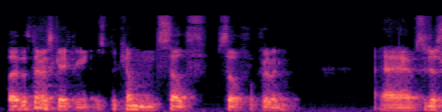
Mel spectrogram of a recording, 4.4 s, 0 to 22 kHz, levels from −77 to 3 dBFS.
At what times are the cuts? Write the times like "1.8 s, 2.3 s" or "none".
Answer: none

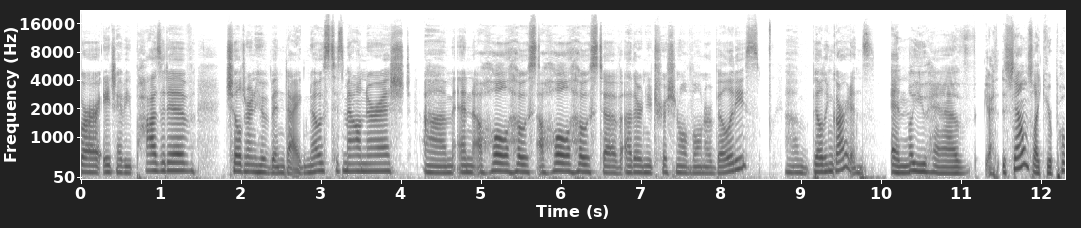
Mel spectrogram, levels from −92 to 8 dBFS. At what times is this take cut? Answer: 4.2 s, 5.7 s, 10.3 s

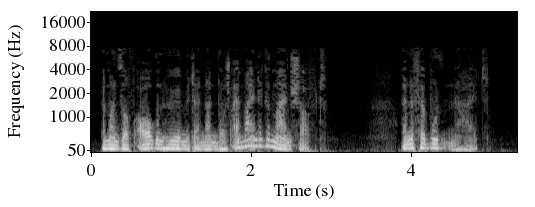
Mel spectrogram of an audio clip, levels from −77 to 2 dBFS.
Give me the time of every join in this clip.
1.7 s

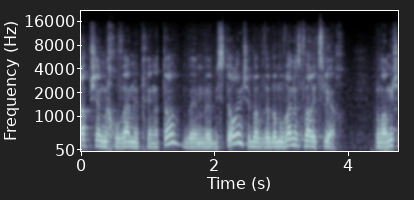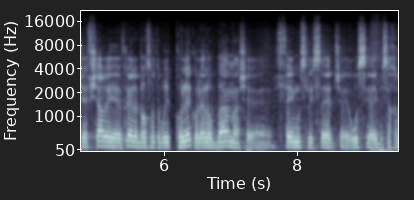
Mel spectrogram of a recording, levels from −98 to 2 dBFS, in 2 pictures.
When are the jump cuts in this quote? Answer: 2.0 s, 3.3 s, 4.7 s, 5.4 s, 6.1 s, 6.4 s

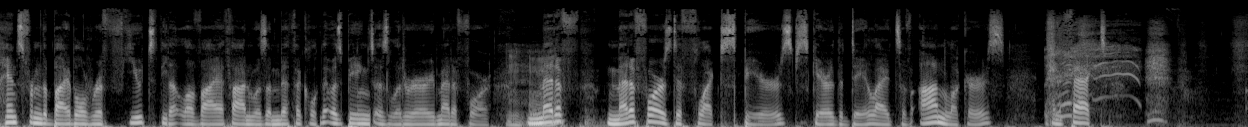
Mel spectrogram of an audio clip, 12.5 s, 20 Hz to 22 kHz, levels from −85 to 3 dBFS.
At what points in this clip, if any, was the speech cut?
1.7 s, 3.2 s, 3.7 s, 6.7 s, 8.0 s

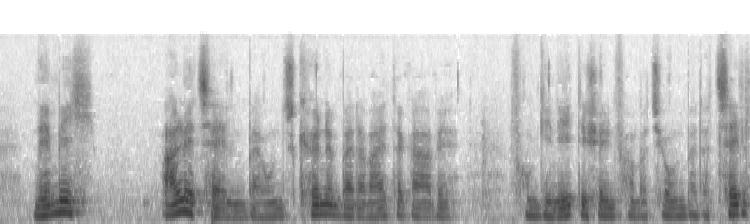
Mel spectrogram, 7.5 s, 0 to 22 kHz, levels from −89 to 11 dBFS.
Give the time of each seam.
1.5 s

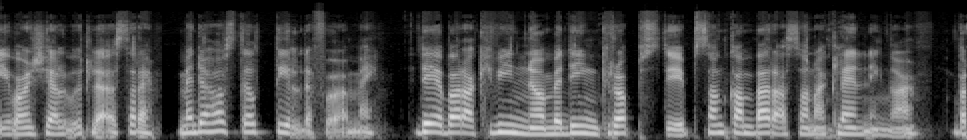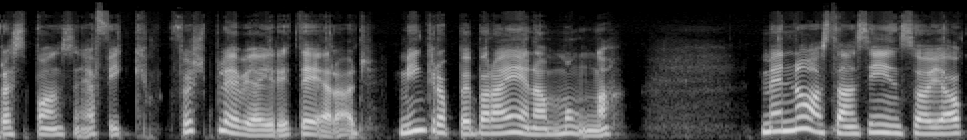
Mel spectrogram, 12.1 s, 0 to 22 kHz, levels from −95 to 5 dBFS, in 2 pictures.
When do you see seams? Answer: 1.0 s, 2.5 s, 5.8 s, 7.0 s, 8.4 s

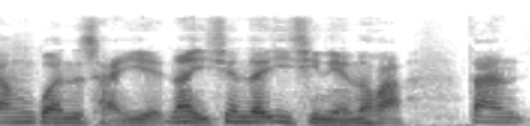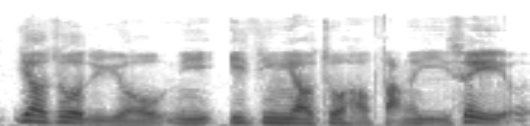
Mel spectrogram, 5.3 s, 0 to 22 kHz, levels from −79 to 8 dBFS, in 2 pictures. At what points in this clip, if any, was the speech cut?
none

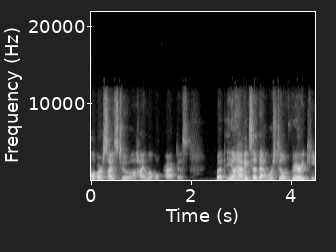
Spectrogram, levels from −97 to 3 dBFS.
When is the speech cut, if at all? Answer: none

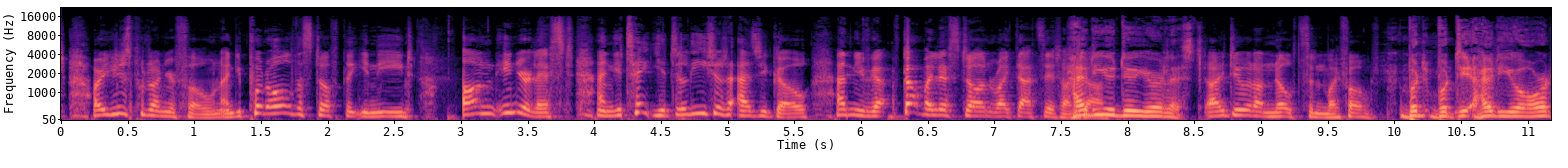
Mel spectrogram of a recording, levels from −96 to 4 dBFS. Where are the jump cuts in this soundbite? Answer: 5.9 s

